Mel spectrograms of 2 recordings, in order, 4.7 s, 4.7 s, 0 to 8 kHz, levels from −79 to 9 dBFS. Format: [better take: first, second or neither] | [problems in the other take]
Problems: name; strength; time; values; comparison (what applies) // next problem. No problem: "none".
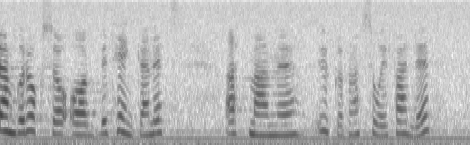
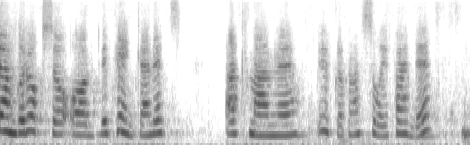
first | noise reduction (neural separator model SepFormer DNS4)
